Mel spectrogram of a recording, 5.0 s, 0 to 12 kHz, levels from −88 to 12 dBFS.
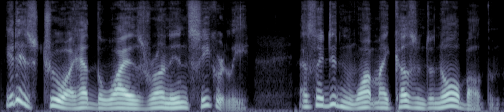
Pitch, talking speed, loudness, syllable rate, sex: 160 Hz, 240 wpm, -15 LUFS, 5.6 syllables/s, male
